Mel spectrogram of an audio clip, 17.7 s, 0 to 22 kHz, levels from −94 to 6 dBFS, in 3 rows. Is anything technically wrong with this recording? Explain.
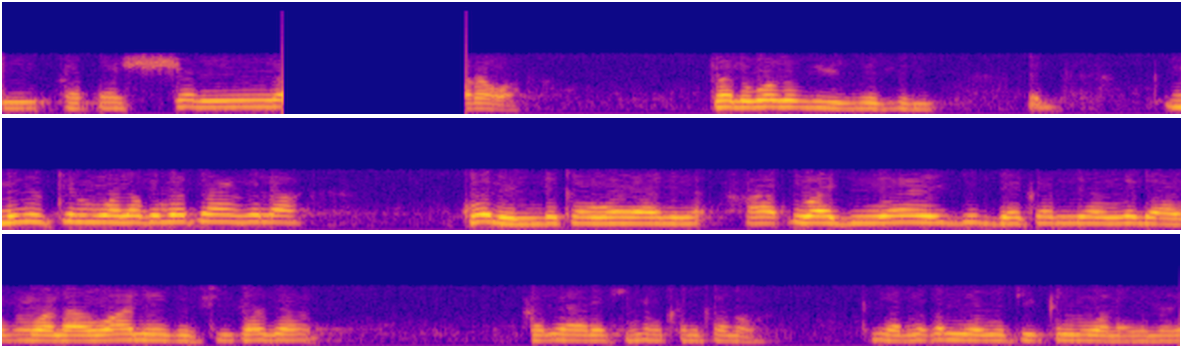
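Yes. Two faults are audible in this speech.

The first runs through the whole clip: tandem speech coding. The speech passed through four speech codecs in turn, AMR-NB, G.729A, iLBC and AMR-NB again, with G.711 links between them. At each border it was decoded and then coded afresh, so every coder worked on the previous one's errors. Nothing remains above 3.7 kHz. The result sounds muffled, rough and warbly, worse than any single codec would sound.

The second is an audio dropout to silence from 1.40 to 2.32 s, lasting about 0.92 s. The likely cause is that the input was lost, through a disconnected device, a failed link or a mute, while the recorder went on writing silence. The speech cuts off abruptly, the gap is dead silence with no room tone, and it resumes mid-flow. Whatever was said in that stretch is gone.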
